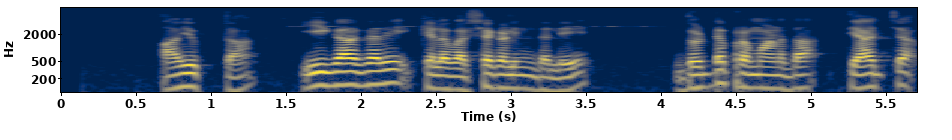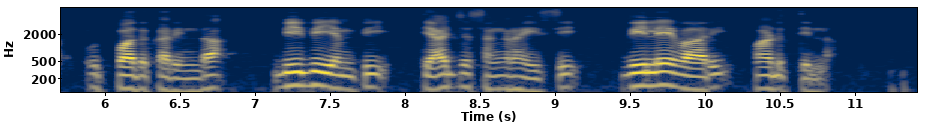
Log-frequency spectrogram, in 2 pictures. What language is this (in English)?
Kannada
